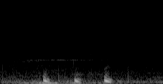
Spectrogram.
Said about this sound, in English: coming from inside of the cart. I see. A heartbeat.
